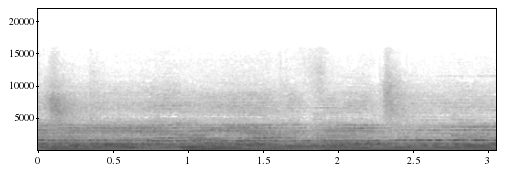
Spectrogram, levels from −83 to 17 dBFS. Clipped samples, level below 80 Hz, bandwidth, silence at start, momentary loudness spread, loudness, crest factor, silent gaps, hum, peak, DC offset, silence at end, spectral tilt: under 0.1%; -44 dBFS; 12.5 kHz; 0 s; 3 LU; -18 LUFS; 12 dB; none; none; -4 dBFS; under 0.1%; 0 s; -5.5 dB/octave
